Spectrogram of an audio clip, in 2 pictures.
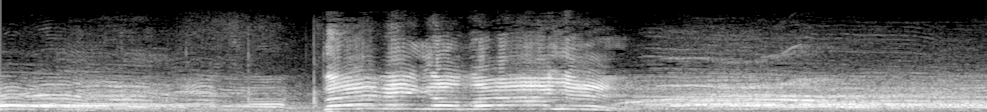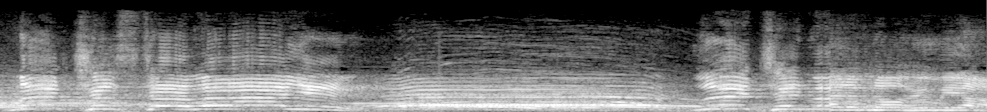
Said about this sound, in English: At this point, I want you all to give yourselves a round of applause. Come on. Yeah. Don't be wrong. Round of applause. Let's have some cheers. Woo! Glasgow, are you still here, Glasgow?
